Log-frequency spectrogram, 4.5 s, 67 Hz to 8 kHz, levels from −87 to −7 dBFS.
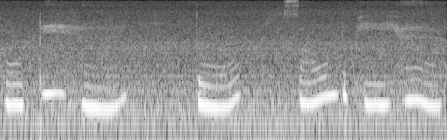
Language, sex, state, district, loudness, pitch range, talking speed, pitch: Hindi, female, Madhya Pradesh, Katni, -16 LUFS, 220-265 Hz, 80 wpm, 230 Hz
